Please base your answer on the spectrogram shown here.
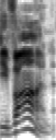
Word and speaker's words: Yvonne: How do you pronounce Ivan's name? Yvonne's name. And he literally said, it's Yvonne.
